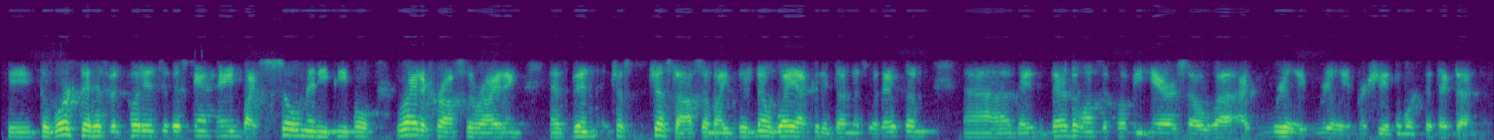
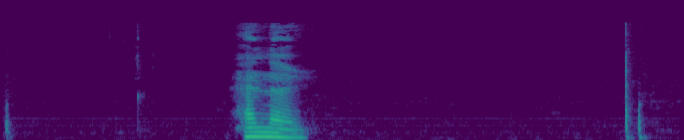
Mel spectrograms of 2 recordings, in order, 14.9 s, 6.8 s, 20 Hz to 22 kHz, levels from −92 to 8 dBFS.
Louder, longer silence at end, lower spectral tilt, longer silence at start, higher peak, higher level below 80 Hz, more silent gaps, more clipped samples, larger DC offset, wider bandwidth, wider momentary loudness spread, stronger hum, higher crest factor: first, -18 LUFS vs -33 LUFS; second, 0.2 s vs 0.4 s; first, -9.5 dB/octave vs -6.5 dB/octave; about the same, 0.1 s vs 0.05 s; first, 0 dBFS vs -16 dBFS; first, -54 dBFS vs -70 dBFS; neither; neither; neither; second, 3.9 kHz vs 11.5 kHz; second, 11 LU vs 21 LU; neither; second, 18 dB vs 24 dB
